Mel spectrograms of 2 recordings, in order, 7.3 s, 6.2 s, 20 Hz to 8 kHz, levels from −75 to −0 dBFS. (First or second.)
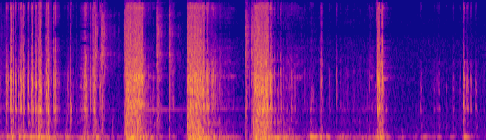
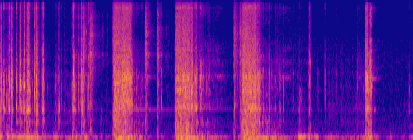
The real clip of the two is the first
